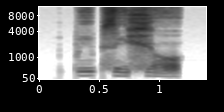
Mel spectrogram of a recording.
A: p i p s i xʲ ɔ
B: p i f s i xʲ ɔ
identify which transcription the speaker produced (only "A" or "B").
A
